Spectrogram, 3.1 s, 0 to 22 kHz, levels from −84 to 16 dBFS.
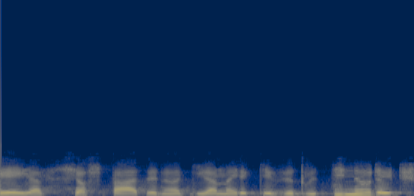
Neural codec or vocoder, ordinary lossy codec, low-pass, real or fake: codec, 16 kHz, 1 kbps, FunCodec, trained on LibriTTS, 50 frames a second; MP3, 48 kbps; 5.4 kHz; fake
